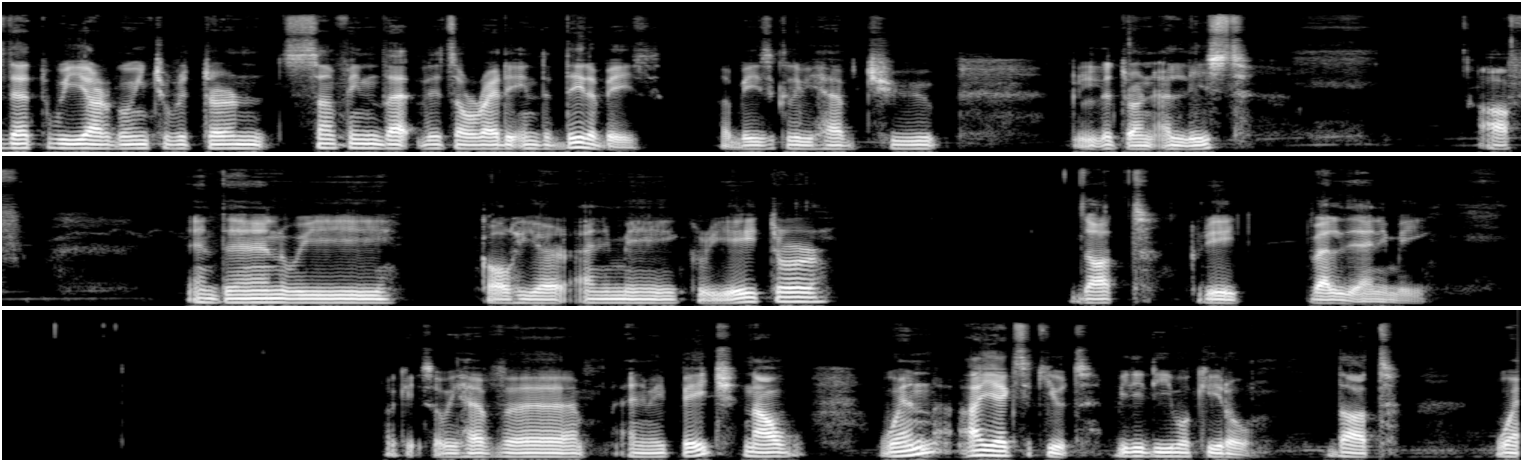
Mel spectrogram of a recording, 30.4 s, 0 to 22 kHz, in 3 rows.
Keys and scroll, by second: 10.2 Return, 16.1 Return, 22.3 alt+Return, 24.2 Return.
